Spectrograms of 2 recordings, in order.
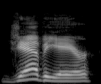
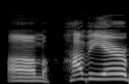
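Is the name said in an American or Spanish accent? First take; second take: American; Spanish. First: The name is said with an American pronunciation. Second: The name is said with a Spanish pronunciation.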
